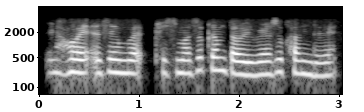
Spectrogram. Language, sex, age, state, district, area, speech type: Manipuri, female, 18-30, Manipur, Senapati, urban, conversation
